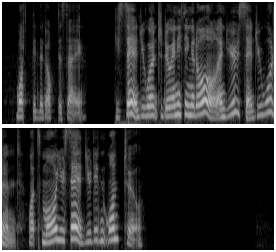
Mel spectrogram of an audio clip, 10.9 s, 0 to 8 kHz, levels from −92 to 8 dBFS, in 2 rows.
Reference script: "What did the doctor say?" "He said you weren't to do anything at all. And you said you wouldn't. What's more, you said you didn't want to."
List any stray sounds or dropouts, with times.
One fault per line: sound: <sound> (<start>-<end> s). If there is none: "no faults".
no faults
